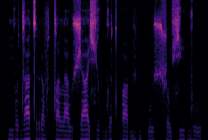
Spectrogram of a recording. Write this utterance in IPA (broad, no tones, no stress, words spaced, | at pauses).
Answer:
jodatrʊv tˤʊlawʃaɕo ɡʊdqʷɛ bibk͡puʃʂo ɕiɡu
